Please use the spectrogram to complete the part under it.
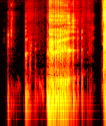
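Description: A loud, drawn-out belch from a man eating roast turkey, following brief rustling and mouth noises, with a second loud burst starting at the very end.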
